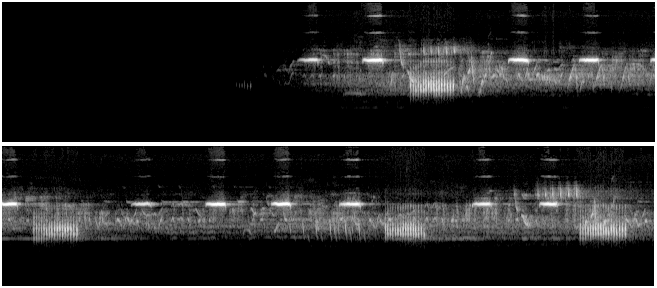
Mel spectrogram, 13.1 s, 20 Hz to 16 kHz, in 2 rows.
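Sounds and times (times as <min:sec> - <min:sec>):
Common Nightingale calls: 0:02.9 - 0:13.0.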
